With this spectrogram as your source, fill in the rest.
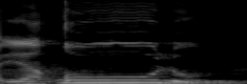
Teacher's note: ইয়াকুলু, কু ওয়া মাদ্দা এক আলিফ টেনে পড়তে হবে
